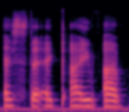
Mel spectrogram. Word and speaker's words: aesthetic: You missed aesthetic. The stress on the first and third syllable.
